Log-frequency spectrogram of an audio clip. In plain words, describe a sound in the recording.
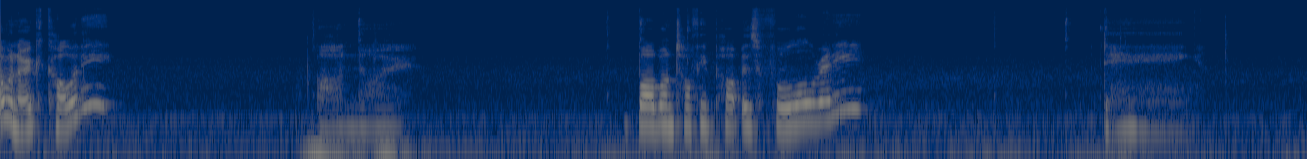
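A young woman talks calmly into a close microphone, in short bursts.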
